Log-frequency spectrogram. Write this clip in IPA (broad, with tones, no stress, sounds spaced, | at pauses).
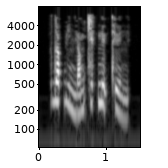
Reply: d a˥˩ p̚ j i˨˩ n j a˦˥ m t͡ɕ a˦˥ k̚ n e˦˥ ʔ tʰ e˨˩ n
